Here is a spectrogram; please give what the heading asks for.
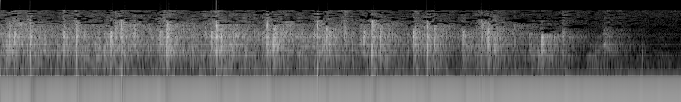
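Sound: audience clapping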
